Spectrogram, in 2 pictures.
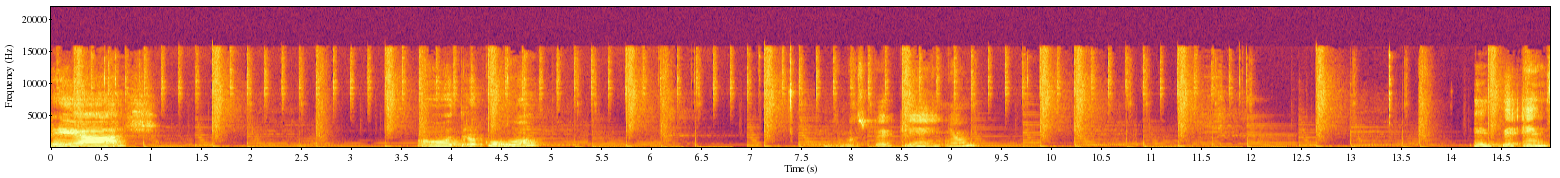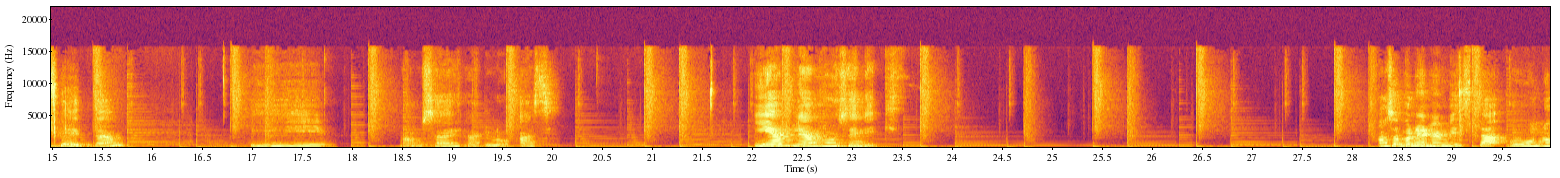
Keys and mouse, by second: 0.5-4.7 drag, 6.1-7.1 drag, 7.4 s, 10.1-10.7 middle drag, 11.9-13.4 drag, 14.0 s, 17.7-19.6 middle drag, 20.4 click, 21.6 s, 24.4 s, 25.3 click, 25.3 middle click, 25.6 ctrl+s, 25.9 click, 25.9 middle click, 26.4 shift+click, 26.6 drag, 27.3 click, 27.7 click, 29.1 KP_1.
